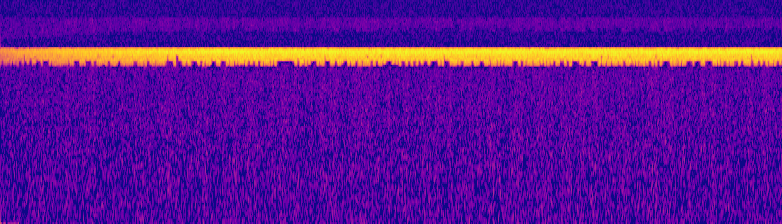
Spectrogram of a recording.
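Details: Ruspolia katydid song that swells in over the first two seconds, then settles into a sustained, very high, even buzzing drone without pauses. No other sounds are present.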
